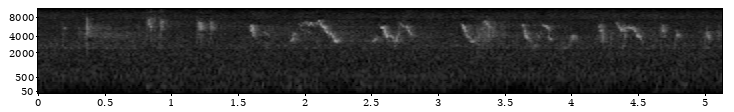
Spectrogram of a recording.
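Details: While hunting insects, a white wagtail calls with repeated sharp, high twittering chips, some falling in pitch, in short bursts about every half second, over faint background noise.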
